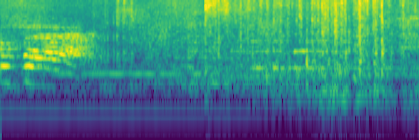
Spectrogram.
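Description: A voice briefly, then faint clicks and rustling from handling the sewing machine's cardboard box and packing insert.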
